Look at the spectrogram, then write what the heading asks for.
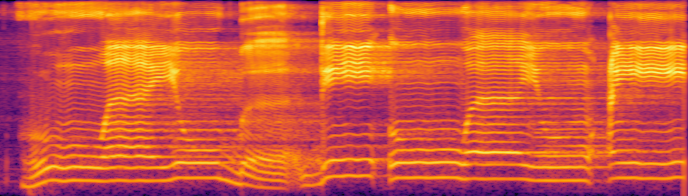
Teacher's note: Huruf ain di sini harus kita baca panjang dengan panjang 2 harokat, karena huruf ain ini huruf ain yang berkasroh i bertemu dengan huruf ya sukun.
